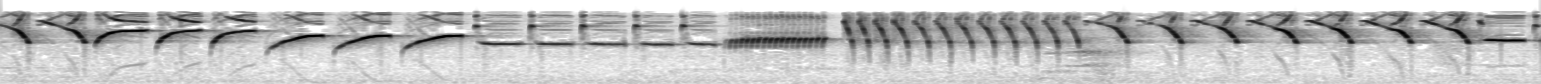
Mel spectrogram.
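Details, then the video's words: Varied canary song: slurred whistles, a flat repeated tone, a brief loud buzzy note, a fast rattling trill, then more downslurred whistles. "The canary sings beautifully"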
